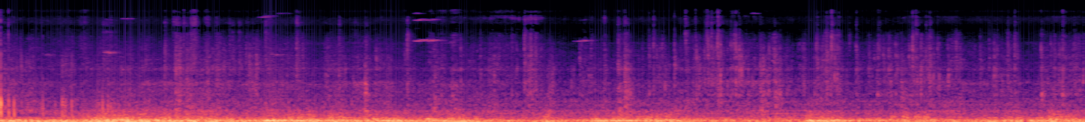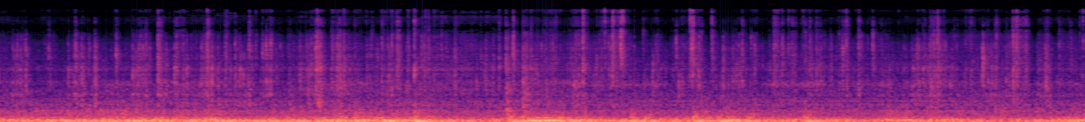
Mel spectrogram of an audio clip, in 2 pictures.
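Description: Passenger train running along the track, heard from inside the carriage: a steady low rumble with many short clicks and knocks from the wheels on the rails.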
